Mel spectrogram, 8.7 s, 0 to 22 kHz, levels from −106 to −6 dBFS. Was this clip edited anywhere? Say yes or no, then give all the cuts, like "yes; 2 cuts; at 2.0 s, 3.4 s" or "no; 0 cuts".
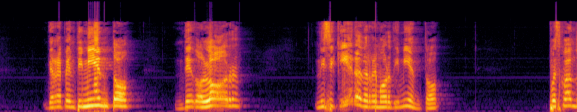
no; 0 cuts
